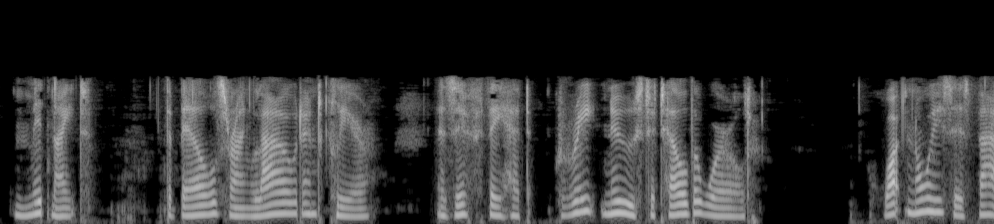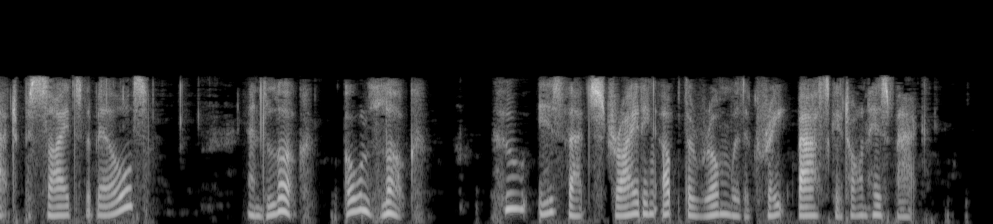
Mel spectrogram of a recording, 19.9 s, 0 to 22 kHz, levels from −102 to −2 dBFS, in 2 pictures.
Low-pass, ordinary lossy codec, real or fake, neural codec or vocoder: 5.4 kHz; MP3, 32 kbps; real; none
